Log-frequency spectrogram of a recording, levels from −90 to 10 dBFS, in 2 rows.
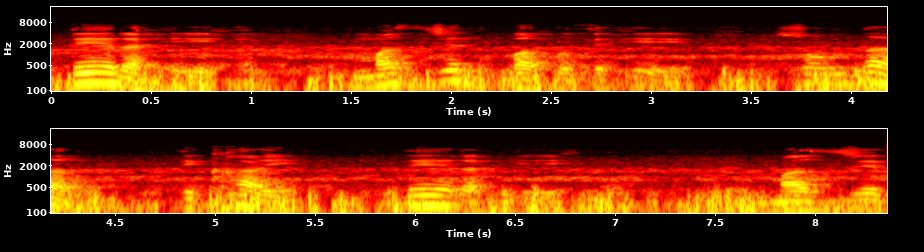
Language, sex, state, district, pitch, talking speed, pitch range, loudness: Hindi, male, Rajasthan, Bikaner, 110 Hz, 85 wpm, 100-140 Hz, -20 LUFS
